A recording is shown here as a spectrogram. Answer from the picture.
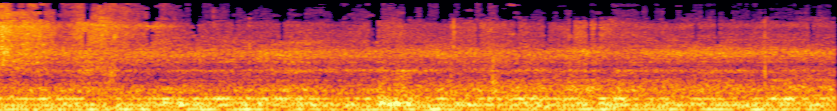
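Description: Passenger train running along the line: a steady rumble of wheels on track with a low hum underneath, heard from inside the carriage.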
